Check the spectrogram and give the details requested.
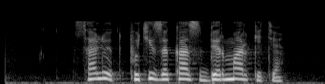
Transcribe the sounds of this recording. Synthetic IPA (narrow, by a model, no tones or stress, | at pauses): salʲut̪pʰut̪ʲizakazvbʲermarkʲet̪ʲe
